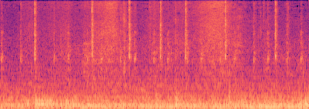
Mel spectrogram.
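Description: A car drives through the downtown streets of Seattle, a loud, steady low engine and road rumble heard from inside the cabin with faint intermittent ticking, and no voices.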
